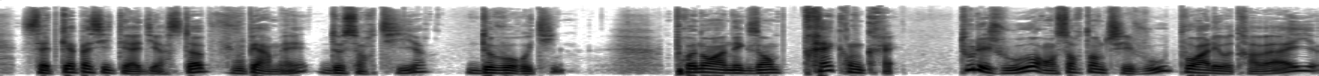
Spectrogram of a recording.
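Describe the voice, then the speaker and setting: A man, a psychology professor, giving a calm, measured scripted educational narration. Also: mid-range voice, vocal fry, husky, no echo, clean studio sound.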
